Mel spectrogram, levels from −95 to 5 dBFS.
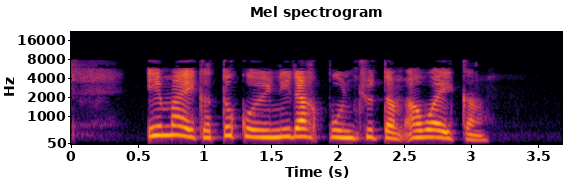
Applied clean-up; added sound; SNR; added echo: none; none; none; none.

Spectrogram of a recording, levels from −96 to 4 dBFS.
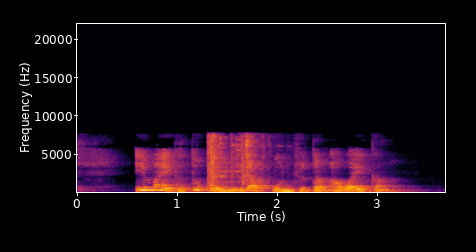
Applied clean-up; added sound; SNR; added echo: none; Shatter; 14 dB; reverberation time 0.6 s.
